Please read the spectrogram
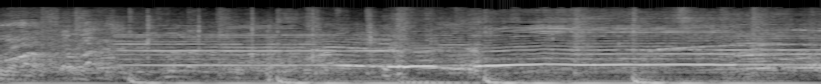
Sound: girls cheering

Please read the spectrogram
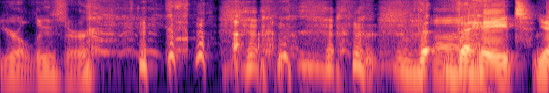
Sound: laughing

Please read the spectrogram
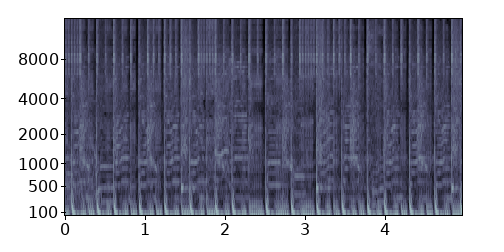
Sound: laughs

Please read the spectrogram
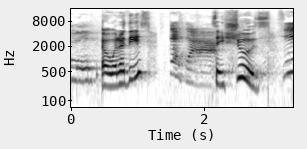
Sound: baby talk

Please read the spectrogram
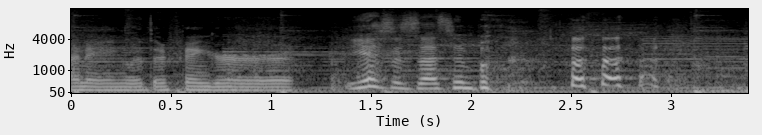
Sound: laughs

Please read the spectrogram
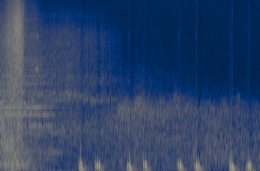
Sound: tires screech; heart beating

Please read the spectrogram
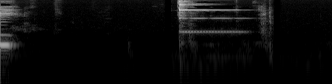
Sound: bell dings

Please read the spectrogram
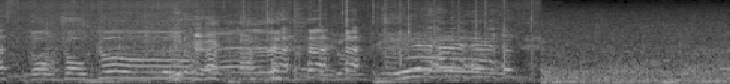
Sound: clap-clap

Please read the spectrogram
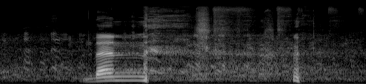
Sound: laughs

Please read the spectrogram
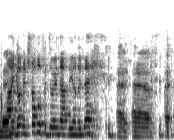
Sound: laughs

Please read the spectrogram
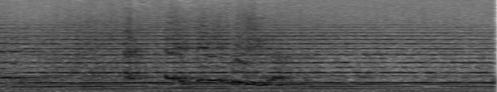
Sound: sobbing

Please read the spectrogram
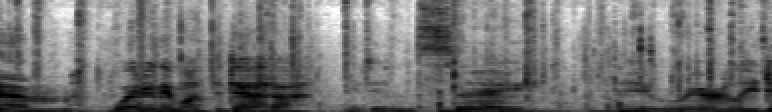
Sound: typing

